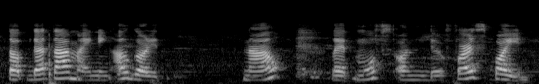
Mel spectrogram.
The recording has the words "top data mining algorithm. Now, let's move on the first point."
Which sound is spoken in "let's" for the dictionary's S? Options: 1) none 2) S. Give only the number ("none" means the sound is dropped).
1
